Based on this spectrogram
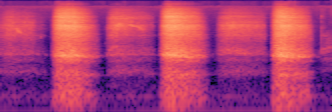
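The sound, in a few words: breathing through a scuba mouthpiece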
